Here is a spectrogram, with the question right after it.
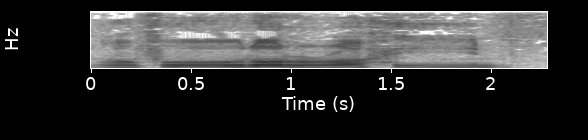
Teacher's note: tanwin ketemu roh idgham bila gunnah, masuk ke rohnya tanpa dengung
